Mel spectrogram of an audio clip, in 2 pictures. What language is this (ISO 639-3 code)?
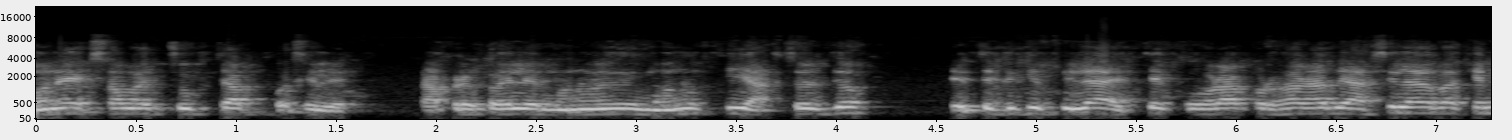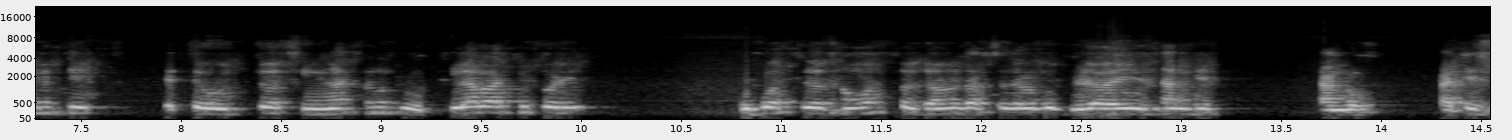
ron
